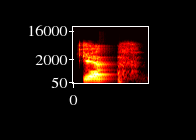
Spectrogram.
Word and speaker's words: GIF: GIF with a soft G.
